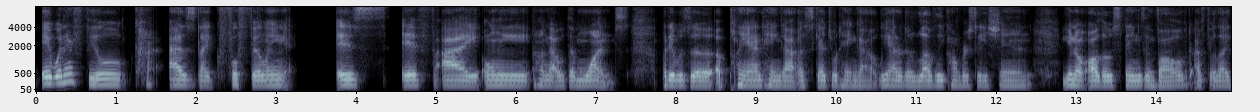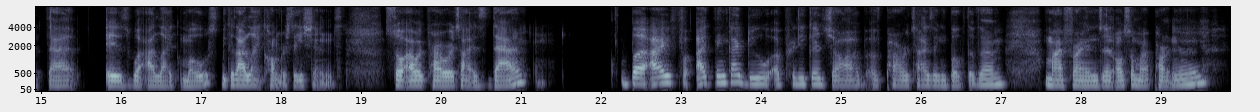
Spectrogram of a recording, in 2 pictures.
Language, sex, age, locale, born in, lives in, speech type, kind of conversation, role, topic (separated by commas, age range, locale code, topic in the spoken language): English, female, 20-24, en-US, United States, United States, conversation, unstructured, none, How do you make time for what—and who—matters most in everyday life?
